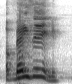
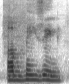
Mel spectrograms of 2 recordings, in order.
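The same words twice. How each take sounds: First: Loud, high Amazing! squealed; excited shout. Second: Said in the usual way. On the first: Real, not acted. Reader repeats louder.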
